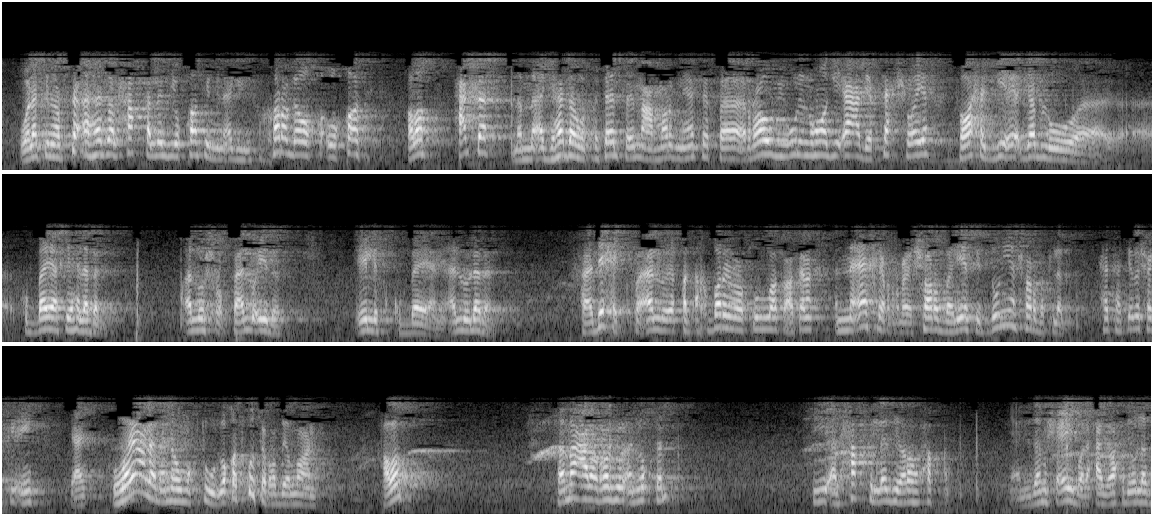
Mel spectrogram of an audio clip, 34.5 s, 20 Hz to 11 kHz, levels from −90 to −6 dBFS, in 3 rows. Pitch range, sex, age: 185-230 Hz, male, 30-49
